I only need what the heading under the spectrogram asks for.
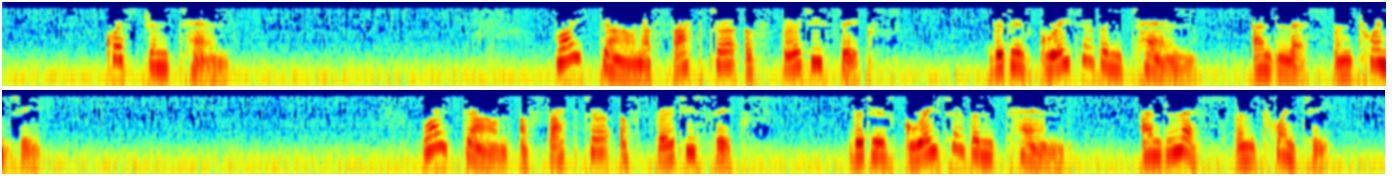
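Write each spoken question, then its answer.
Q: Write down a factor of 36 that is greater than 10 and less than 20.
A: 12 or 18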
